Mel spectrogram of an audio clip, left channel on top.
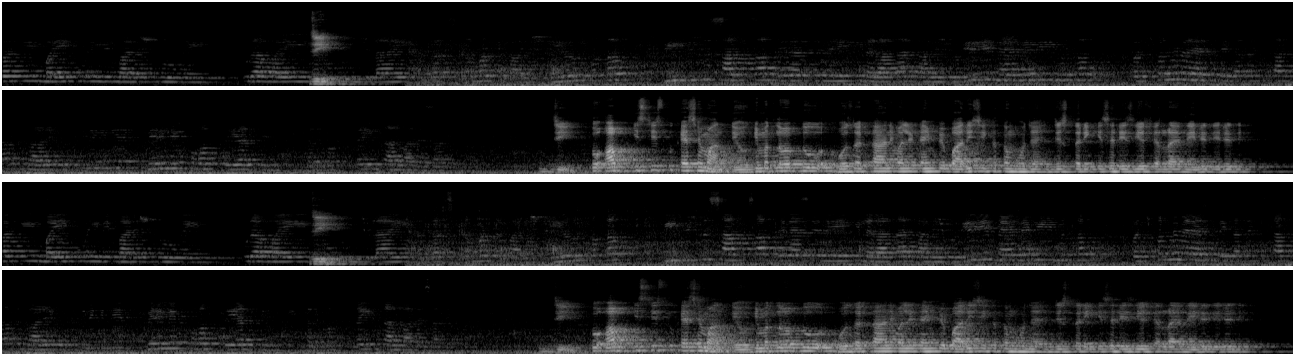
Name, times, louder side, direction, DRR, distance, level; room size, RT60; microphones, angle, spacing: voice 1, 0.0-2.0 2.4-6.2 6.6-10.9 11.3-16.1 16.4-17.3, equal, 40° right, -2 dB, 3.6 m, -48 dB
sound 1, 4.0-21.7, equal, 70° right, 4.7 m, -49 dB
voice 2, 18.3-25.3, left 1 dB, 65° left, 4 dB, 1.5 m, -29 dB
10.5 x 8.0 x 7.0 m, 1.3 s
head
